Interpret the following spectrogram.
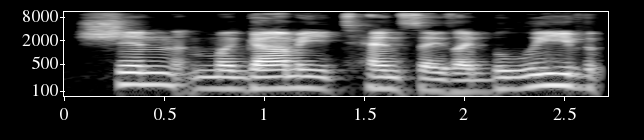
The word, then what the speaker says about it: Shin Megami Tensei: Some people call it Shin Megami Tensou, but I believe it's pretty much Shin Megami Tensei.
